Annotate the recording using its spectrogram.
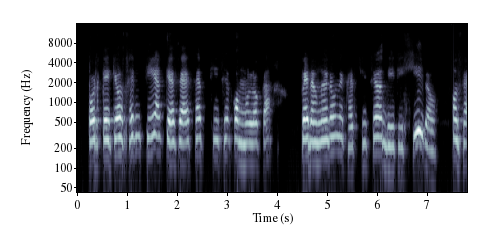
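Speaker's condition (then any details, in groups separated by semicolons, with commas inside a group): Cerebral palsy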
